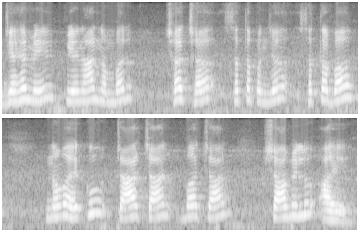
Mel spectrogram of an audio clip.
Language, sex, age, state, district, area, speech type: Sindhi, male, 30-45, Uttar Pradesh, Lucknow, rural, read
